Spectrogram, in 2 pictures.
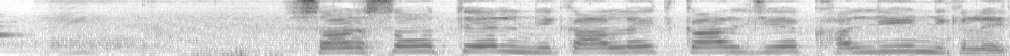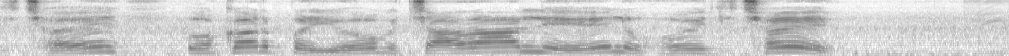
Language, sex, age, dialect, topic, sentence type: Maithili, male, 56-60, Bajjika, agriculture, statement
